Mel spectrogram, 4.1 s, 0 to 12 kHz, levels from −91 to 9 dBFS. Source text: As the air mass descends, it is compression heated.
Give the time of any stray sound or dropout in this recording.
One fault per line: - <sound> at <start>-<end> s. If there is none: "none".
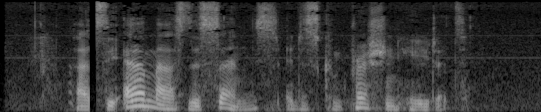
- dropout at 0.7-0.7 s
